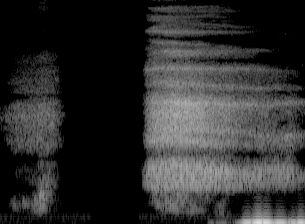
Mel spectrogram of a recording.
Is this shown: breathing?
yes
